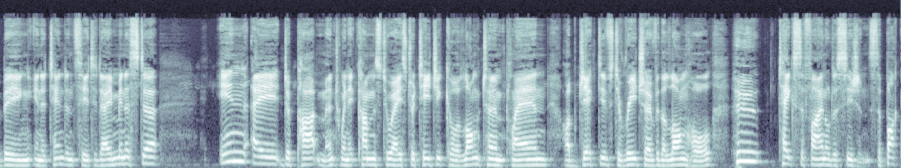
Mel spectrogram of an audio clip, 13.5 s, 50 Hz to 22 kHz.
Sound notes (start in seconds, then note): 5.2 speaking French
